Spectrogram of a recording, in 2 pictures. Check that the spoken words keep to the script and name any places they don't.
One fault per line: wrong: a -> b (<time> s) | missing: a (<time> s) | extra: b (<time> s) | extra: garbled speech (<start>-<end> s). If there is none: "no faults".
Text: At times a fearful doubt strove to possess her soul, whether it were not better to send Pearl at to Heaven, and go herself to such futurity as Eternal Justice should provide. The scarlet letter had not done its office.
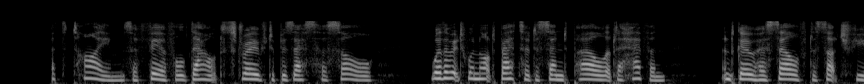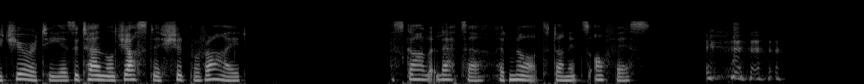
no faults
